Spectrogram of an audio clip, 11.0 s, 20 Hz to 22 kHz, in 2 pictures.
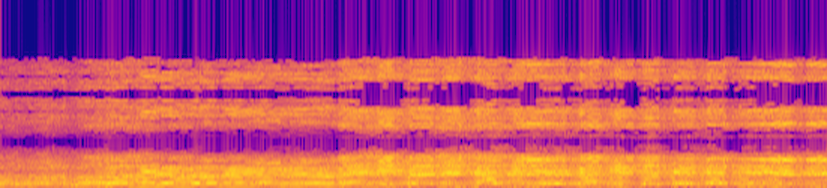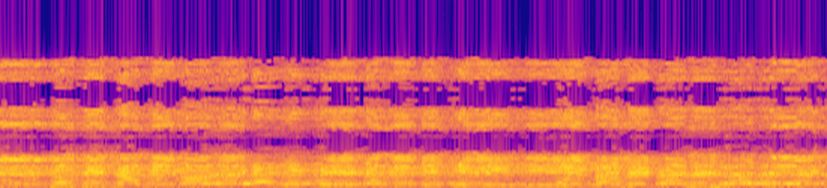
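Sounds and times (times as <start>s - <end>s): man chanting through loudspeakers: 0.6s - 11.0s.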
